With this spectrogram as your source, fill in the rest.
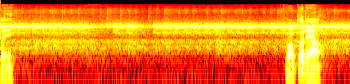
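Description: A video game plays music and effects through a small handheld speaker.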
